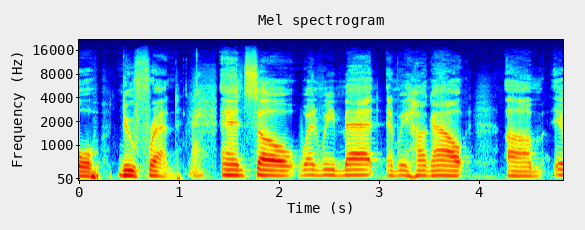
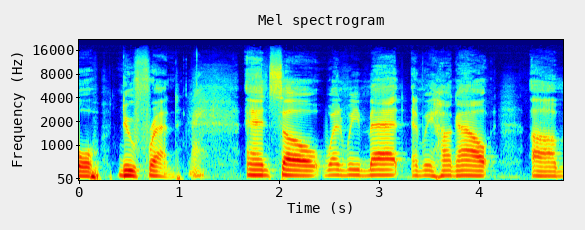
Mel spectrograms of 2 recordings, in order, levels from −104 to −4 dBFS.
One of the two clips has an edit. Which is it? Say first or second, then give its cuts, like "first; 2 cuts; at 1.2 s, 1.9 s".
first; 1 cut; at 1.3 s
